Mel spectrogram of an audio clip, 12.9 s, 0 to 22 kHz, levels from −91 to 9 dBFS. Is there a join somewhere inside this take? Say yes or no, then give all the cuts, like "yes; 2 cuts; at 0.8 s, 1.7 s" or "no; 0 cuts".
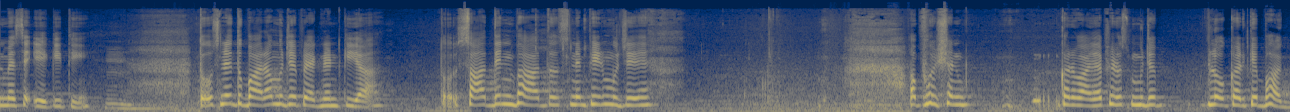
no; 0 cuts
